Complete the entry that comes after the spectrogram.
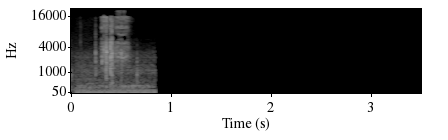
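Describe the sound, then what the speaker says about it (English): A Canon EOS 20D digital SLR releases its shutter in a single quick mechanical clack near the start, followed by silence. "Press the shutter all of the way down to take the picture."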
